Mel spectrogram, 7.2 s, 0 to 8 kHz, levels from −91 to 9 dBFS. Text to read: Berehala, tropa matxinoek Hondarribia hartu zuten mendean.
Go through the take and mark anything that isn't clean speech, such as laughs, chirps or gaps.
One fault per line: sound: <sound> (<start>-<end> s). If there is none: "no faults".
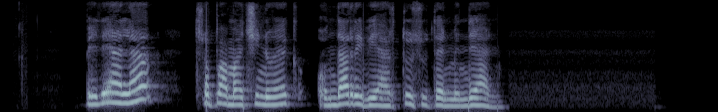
no faults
